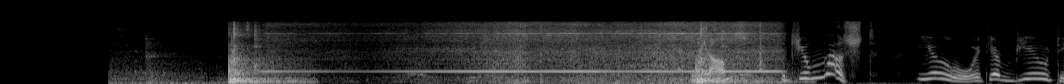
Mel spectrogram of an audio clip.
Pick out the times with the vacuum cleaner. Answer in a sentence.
The vacuum cleaner can be heard from 2.5 to 7.9 s.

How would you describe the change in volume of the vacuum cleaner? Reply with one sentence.
The loudness of the vacuum cleaner goes up.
